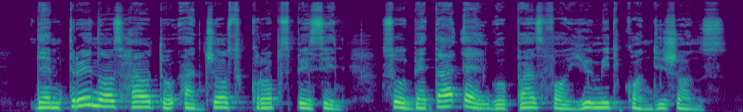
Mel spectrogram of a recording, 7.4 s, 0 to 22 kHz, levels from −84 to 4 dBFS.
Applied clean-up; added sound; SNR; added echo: none; none; none; none.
